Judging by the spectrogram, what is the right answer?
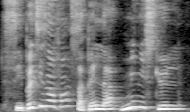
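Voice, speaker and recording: Give me a cheerful encouraging mother, read by a woman, lively. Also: high-pitched, normal speed, voice pushed up.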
